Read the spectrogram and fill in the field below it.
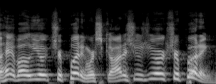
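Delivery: calling out high from the next room; playful high-pitched call to another room; retold yell. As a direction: shout it across the house to your son. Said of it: "And I just yell".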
